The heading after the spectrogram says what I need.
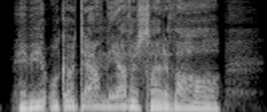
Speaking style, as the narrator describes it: Theodora whispered

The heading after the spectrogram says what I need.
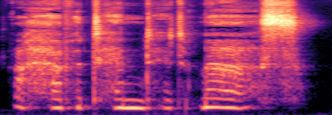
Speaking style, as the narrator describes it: Constance murmured

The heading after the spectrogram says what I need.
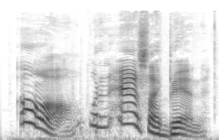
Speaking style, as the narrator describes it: I exclaimed

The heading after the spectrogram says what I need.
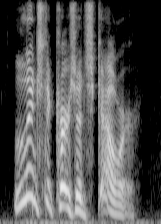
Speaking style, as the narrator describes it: they cried

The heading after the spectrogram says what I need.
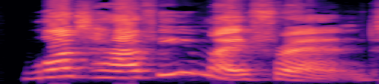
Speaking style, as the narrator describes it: He cried

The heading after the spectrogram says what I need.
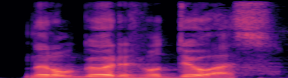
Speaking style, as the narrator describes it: muttered Yar Ali

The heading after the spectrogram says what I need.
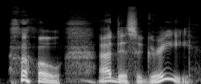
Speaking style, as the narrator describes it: Jim chuckled

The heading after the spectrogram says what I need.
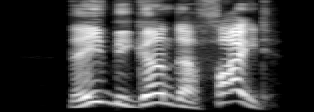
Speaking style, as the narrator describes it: I cried

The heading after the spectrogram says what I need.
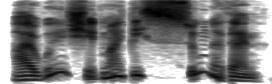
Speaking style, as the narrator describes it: laughed my companion

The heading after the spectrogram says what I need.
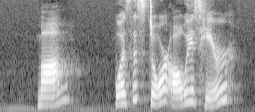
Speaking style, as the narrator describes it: Melinda shouted down the stairs to her mom

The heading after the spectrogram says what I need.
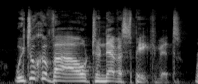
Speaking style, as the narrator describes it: Rigel stated pompously

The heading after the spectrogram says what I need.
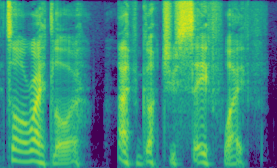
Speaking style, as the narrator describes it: cried

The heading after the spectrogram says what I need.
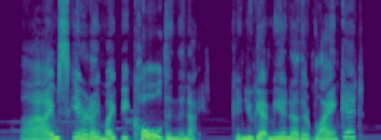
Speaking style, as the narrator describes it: Jackie asked

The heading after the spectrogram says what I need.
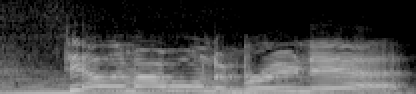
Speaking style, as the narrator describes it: a man hollered from the background

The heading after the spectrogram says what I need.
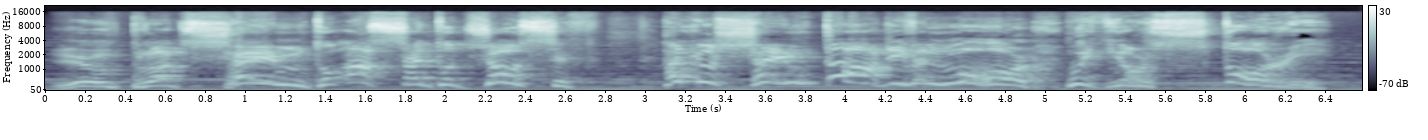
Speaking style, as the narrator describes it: her father yelled

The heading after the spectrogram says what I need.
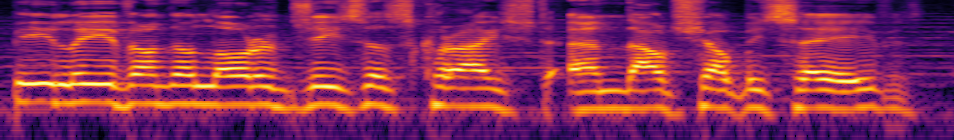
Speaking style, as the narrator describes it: Reverend Harper shouted

